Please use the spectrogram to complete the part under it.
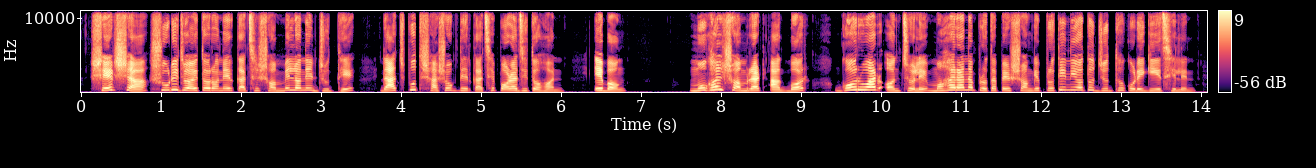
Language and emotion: Bengali, neutral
